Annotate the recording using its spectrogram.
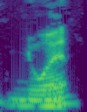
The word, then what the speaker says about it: Nguyen: Dustin Nguyen.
